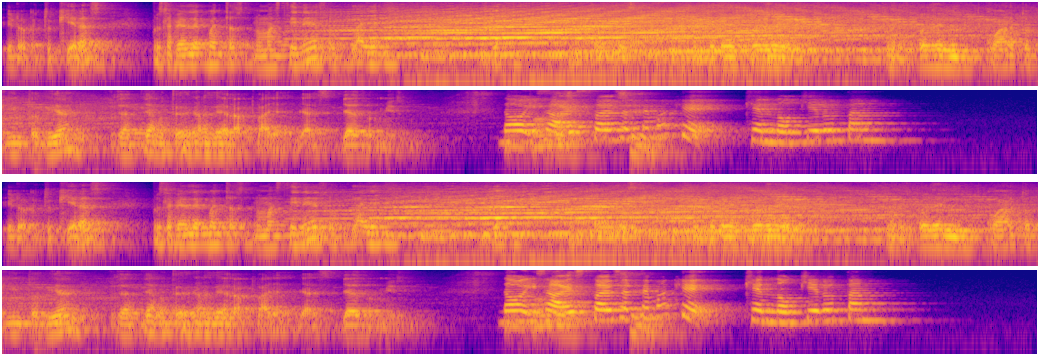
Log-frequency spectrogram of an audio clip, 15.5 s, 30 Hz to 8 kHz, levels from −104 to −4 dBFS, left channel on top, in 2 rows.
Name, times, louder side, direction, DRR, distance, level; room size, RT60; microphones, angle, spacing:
voice 1, 0.0-3.8 4.2-6.0 6.6-10.7 11.5-12.0 12.5-12.7, equal, 20° left, 5 dB, 1.9 m, -25 dB
sound 1, 2.0-8.8, left 3 dB, 80° left, 1.8 m, -21 dB
voice 2, 11.5-13.1 13.3-14.3, right 2 dB, 60° right, 7 dB, 1.8 m, -21 dB
12.0 x 10.5 x 8.1 m, 0.71 s
head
